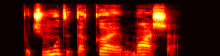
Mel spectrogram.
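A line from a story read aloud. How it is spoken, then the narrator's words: Hoarse. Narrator (Russian): хрипло говорит Никита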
